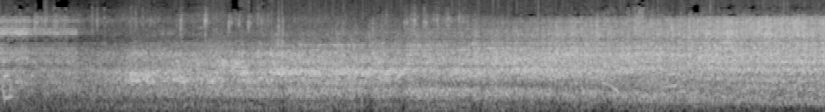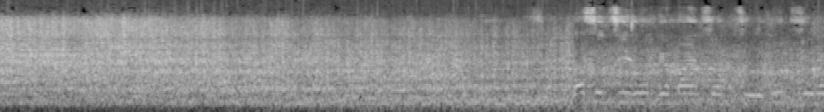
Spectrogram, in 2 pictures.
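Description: Jet planes roar steadily overhead.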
